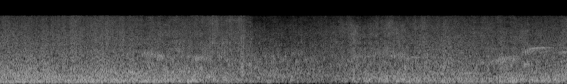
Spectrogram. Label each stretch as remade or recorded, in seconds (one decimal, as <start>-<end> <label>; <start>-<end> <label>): 0.0-1.4 recorded; 1.4-4.1 remade; 4.1-4.7 recorded; 4.7-5.3 remade; 5.3-5.7 recorded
